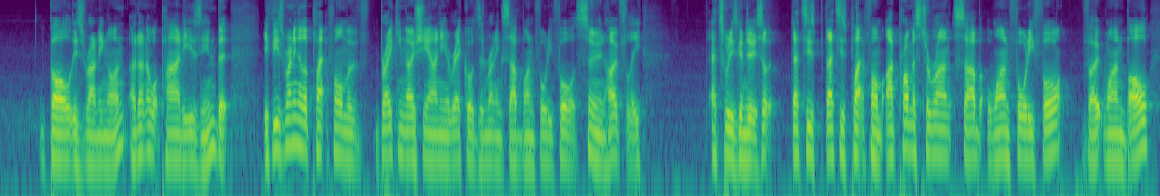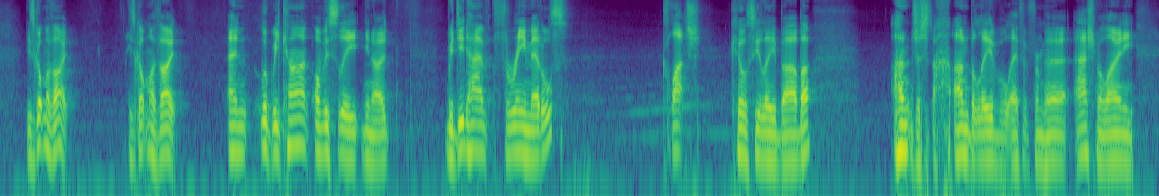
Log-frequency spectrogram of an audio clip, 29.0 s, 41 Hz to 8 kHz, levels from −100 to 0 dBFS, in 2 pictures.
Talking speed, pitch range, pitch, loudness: 170 wpm, 105-130 Hz, 115 Hz, -19 LUFS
